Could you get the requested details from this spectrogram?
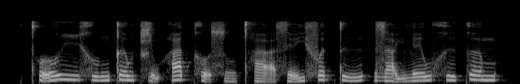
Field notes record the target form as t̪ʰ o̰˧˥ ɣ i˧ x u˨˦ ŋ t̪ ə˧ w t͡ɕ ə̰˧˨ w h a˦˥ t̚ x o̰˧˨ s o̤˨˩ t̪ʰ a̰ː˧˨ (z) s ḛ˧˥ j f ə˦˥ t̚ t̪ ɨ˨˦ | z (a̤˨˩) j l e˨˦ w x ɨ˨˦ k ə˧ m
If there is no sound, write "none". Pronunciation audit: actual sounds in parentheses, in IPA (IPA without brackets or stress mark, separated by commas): none, a̰˧˨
